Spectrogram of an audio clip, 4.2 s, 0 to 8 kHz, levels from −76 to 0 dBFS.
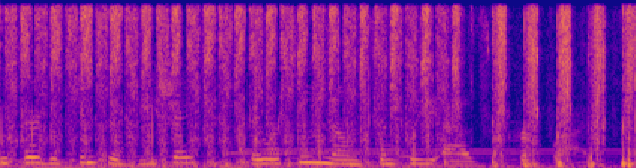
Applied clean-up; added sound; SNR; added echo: none; Writing; -3 dB; none.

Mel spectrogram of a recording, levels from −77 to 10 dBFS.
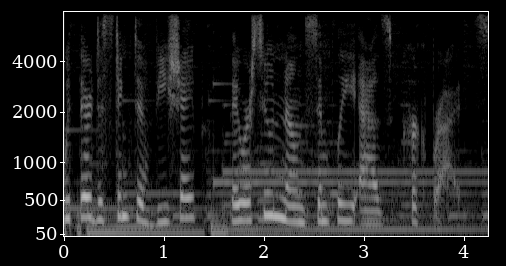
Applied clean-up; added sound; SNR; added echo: none; none; none; none.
